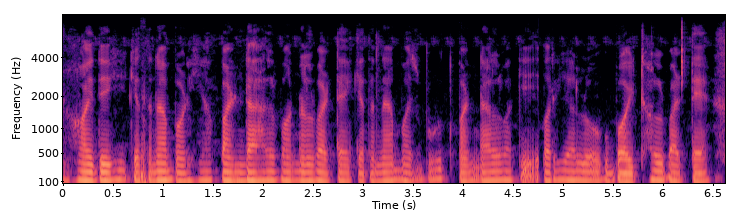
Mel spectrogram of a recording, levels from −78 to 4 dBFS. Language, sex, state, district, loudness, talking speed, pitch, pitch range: Bhojpuri, male, Bihar, Gopalganj, -19 LUFS, 145 wpm, 110 Hz, 105-115 Hz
